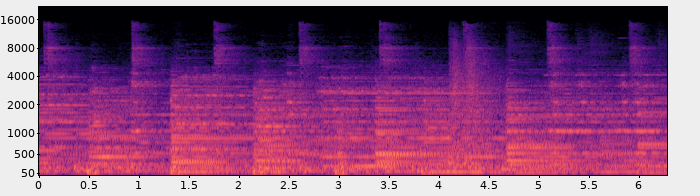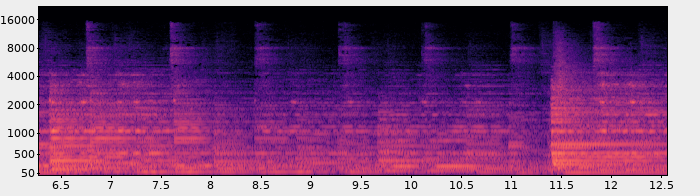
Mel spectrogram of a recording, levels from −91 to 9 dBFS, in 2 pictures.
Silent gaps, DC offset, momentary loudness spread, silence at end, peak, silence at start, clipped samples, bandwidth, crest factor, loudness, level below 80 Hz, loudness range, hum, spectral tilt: none; under 0.1%; 11 LU; 0 s; -6 dBFS; 0 s; under 0.1%; 15.5 kHz; 16 dB; -24 LUFS; -38 dBFS; 8 LU; none; -6 dB/octave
